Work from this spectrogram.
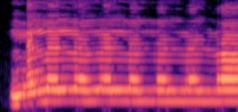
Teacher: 도움의 방법은 그래서 랄랄랄랄랄랄랄라 할 때처럼 혀가 됐다 떨어졌다 됐다 떨어졌다 하는데 순간적으로 닿았다가 떨어져요. 한참 닿는 것이 아니라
